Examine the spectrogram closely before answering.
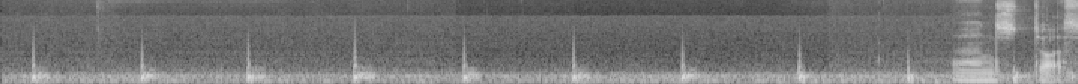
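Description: A heartbeat thumps steadily and evenly through a stethoscope.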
